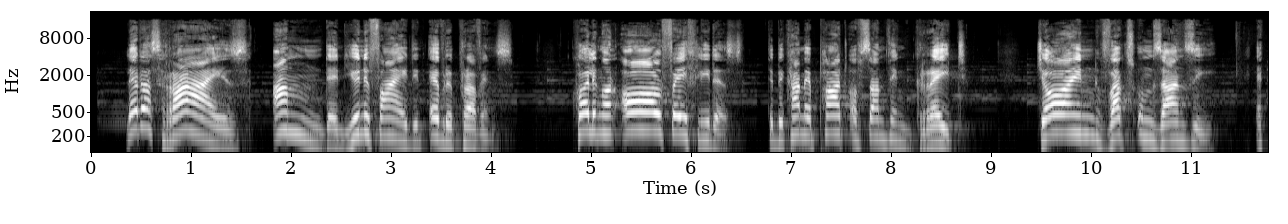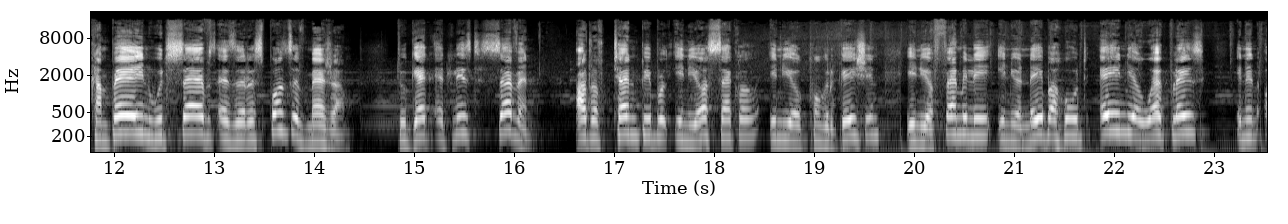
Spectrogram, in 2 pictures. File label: Radio Ad; entire campaign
